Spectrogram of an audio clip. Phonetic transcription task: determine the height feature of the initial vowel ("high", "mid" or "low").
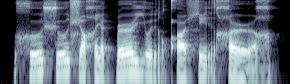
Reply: high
